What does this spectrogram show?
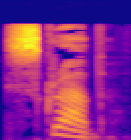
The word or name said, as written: scrub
